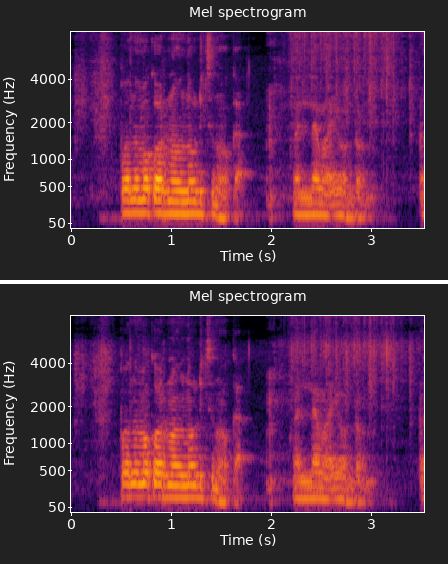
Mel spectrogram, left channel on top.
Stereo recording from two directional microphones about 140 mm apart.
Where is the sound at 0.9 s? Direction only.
35° right (ahead or behind).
